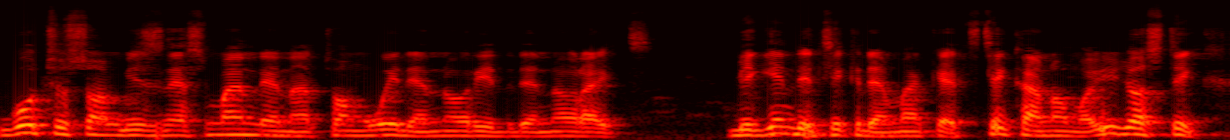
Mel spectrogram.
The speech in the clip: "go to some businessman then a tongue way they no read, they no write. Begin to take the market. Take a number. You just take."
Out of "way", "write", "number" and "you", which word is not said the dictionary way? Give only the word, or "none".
number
